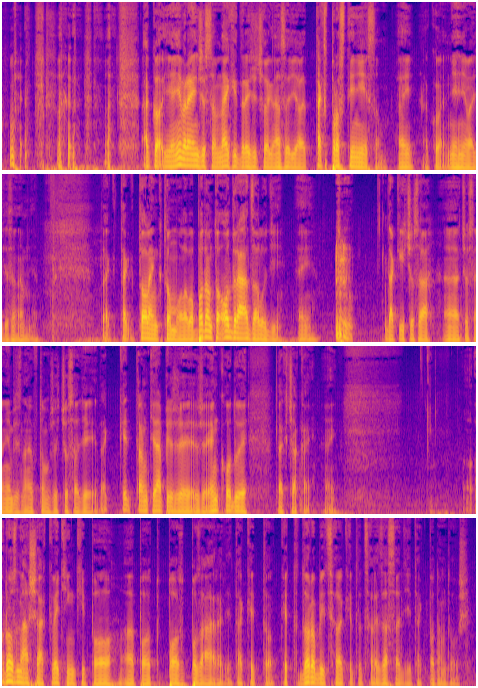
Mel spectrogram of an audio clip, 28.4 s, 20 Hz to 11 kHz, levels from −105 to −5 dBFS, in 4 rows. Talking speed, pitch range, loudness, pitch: 160 wpm, 75-95 Hz, -23 LUFS, 85 Hz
